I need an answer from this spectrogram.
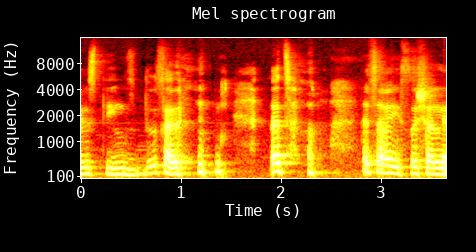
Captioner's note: laughs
